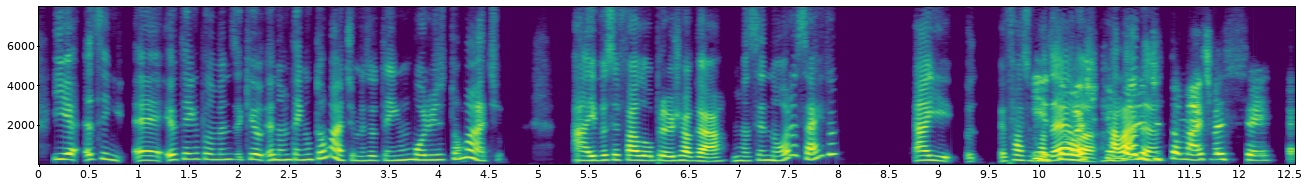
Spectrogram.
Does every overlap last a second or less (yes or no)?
no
